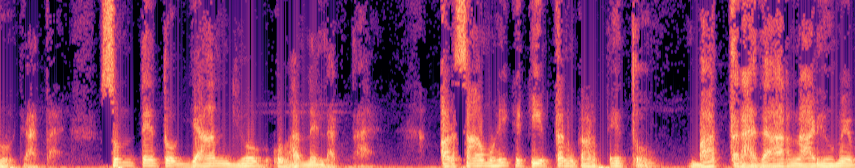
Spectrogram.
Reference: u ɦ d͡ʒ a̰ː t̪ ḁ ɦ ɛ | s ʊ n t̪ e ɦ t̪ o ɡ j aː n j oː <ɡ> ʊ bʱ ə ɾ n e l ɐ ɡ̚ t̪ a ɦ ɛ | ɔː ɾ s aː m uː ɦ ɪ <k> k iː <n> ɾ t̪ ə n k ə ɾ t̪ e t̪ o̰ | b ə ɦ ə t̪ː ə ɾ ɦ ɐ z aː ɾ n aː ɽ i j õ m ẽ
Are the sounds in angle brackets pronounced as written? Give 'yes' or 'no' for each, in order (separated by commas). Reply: yes, yes, no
